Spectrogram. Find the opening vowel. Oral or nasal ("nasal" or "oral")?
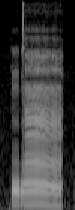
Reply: nasal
